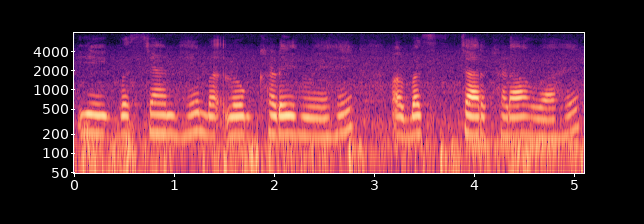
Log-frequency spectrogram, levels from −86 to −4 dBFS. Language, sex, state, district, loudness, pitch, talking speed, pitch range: Hindi, female, Odisha, Khordha, -18 LUFS, 195 Hz, 200 wpm, 185-200 Hz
